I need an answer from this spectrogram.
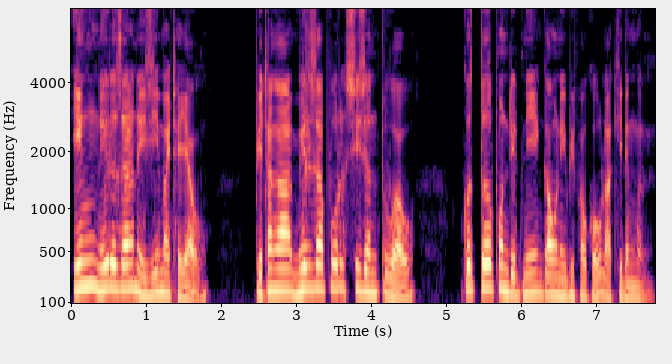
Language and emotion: Bodo, neutral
